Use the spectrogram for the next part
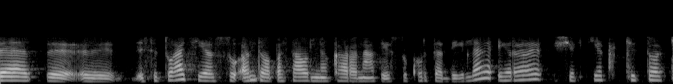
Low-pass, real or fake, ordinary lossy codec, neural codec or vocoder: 3.6 kHz; real; AAC, 32 kbps; none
